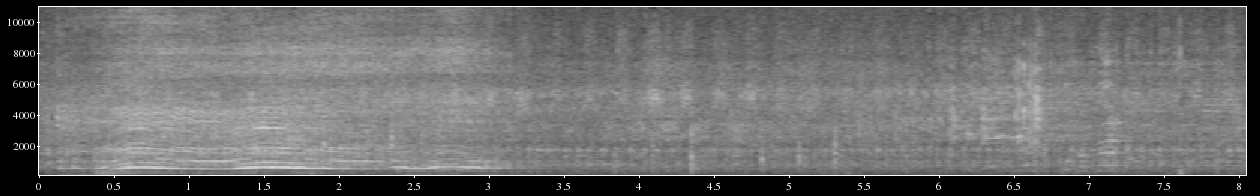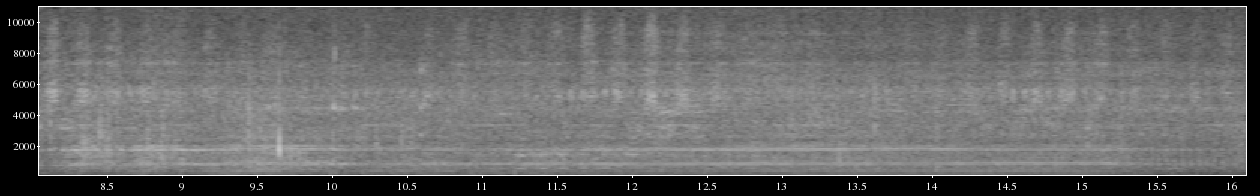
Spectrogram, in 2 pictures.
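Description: Loud shouted drill commands in the first few seconds. Then, about nine seconds in, a portable fire pump's small engine rises in pitch and holds a steady, even note at working speed for several seconds.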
